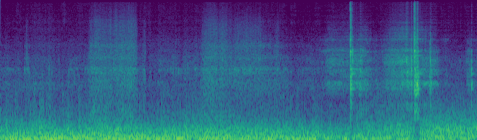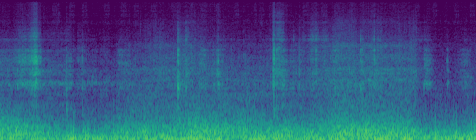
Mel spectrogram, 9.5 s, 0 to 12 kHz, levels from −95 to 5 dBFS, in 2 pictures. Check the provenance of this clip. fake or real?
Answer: real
